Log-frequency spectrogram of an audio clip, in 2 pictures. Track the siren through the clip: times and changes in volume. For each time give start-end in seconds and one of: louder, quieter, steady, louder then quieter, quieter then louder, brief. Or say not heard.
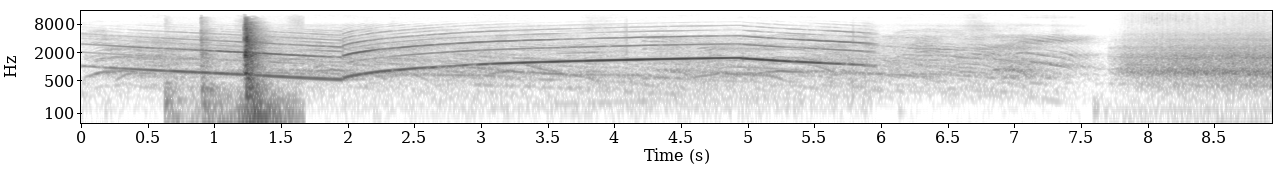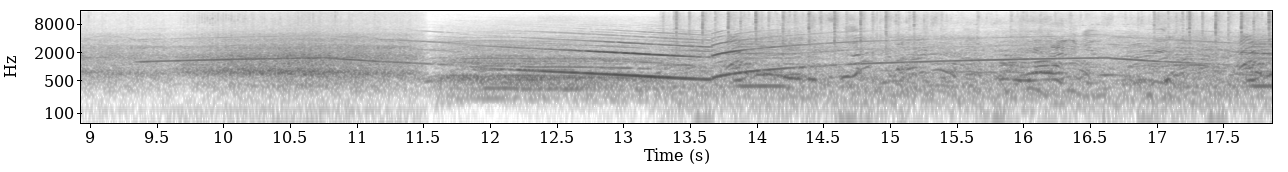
0.0-6.0 louder
9.4-17.7 louder then quieter.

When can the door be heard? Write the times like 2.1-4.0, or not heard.
0.6-1.6.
